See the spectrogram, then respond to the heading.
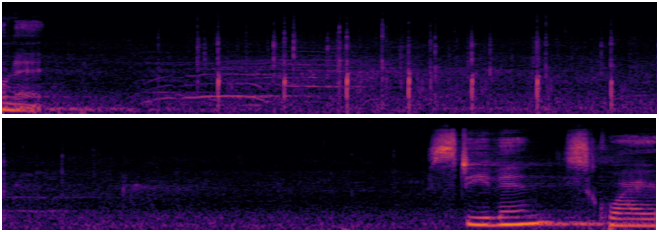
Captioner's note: crowd cheering; crowd clapping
